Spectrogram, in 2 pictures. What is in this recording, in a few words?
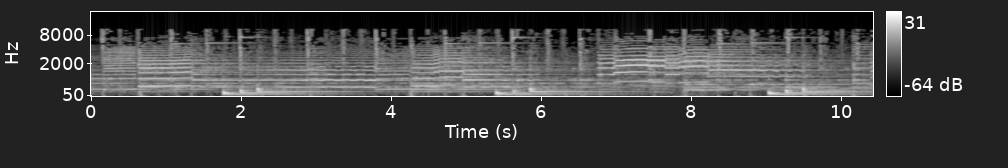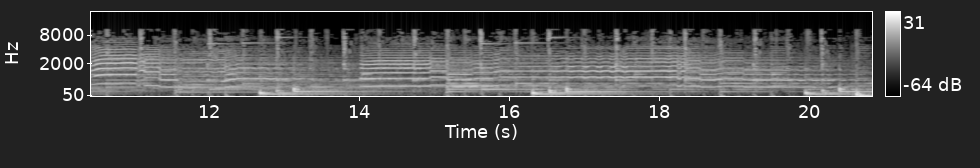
jazz instrumental ringtones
